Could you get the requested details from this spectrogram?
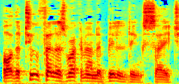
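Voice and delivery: ordinary talk

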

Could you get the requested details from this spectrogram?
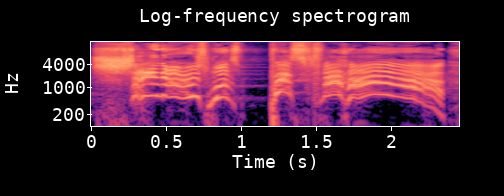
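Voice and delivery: high, slow, furious shout. Retold or imitated. Comic yelling at the Starbucks barista, a slow furious high shout. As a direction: explode at the barista, drawing out every word. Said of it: "I was like".

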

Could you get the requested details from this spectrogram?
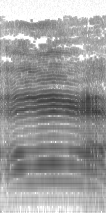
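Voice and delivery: high, loud yell of pain. Retold or imitated. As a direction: cry out as you hit the ground. Lad lands and breaks ankles.

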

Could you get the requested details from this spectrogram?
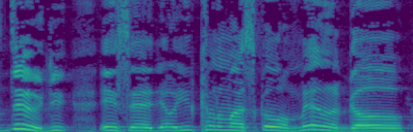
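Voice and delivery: put-on high, excited teen voice; imitating teen. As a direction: play the kid's amazement. Imitating teen who recognises him.

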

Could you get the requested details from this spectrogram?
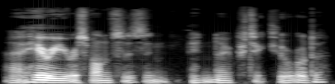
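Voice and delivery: ordinary delivery

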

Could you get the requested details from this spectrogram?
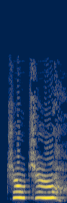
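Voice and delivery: high, loud choo-choo; playful high-pitched train call; train whistle imitation. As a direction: hoot like a toy train.

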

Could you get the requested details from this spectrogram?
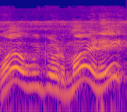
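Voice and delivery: high, lifted Canadian chat-up voice; mock-eager Canadian accepting an invitation; Canadian bloke. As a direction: pitch it up and end on a Canadian eh. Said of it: "He's like".

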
